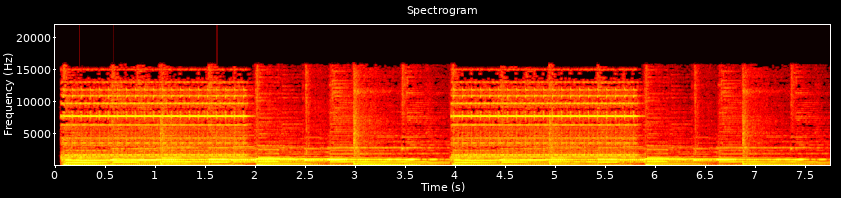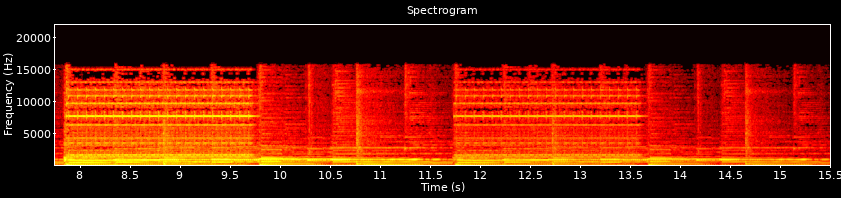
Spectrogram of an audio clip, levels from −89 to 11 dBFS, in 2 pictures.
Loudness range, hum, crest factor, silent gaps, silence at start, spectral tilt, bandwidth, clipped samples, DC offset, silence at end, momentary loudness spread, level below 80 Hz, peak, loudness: 8 LU; none; 14 dB; none; 0.05 s; -2.5 dB/octave; 16.5 kHz; under 0.1%; under 0.1%; 0 s; 12 LU; -28 dBFS; 0 dBFS; -13 LUFS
